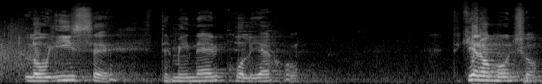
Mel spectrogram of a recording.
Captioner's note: speaks in foreign language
